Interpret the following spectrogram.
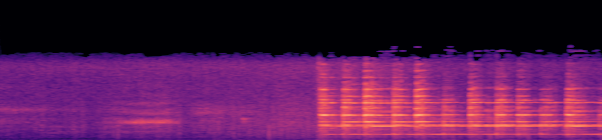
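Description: An electric doorbell ringing continuously, starting about three seconds in after a few seconds of faint soundtrack hiss.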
